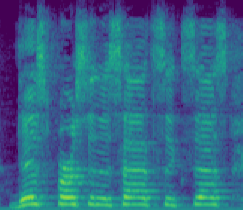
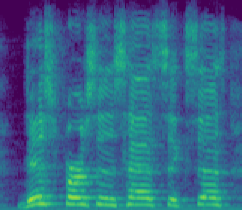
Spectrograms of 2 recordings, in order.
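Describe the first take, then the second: No difference in how they are said.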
